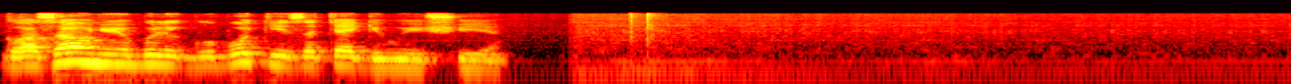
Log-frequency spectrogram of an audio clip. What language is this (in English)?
Russian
